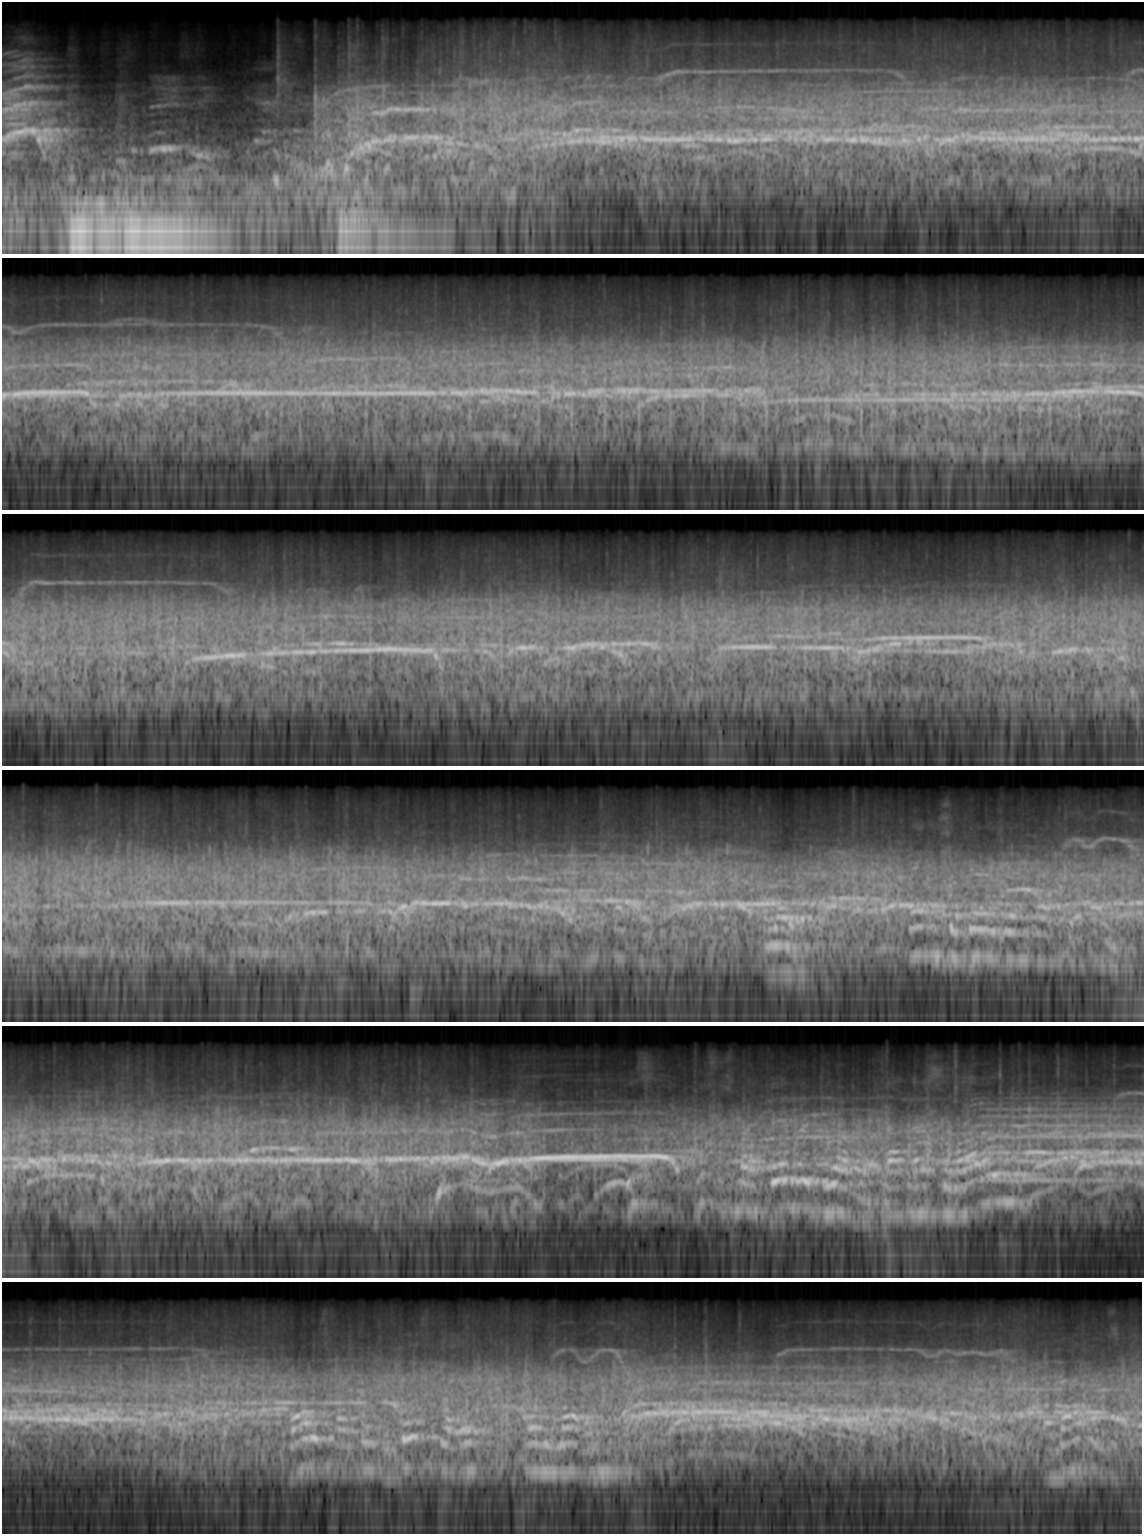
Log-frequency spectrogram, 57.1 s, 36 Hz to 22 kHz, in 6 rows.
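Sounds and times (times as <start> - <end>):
shouts: 0.0 - 0.6, 2.9 - 19.4, 20.4 - 28.4, 29.6 - 43.9, 46.0 - 51.4, 52.0 - 57.0
audience applauding and cheering: 0.0 - 57.0
shrill whistles: 3.8 - 12.8, 19.1 - 21.2, 37.4 - 38.2, 47.3 - 49.5, 53.9 - 56.1.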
